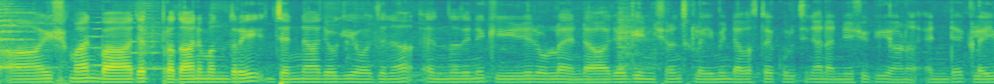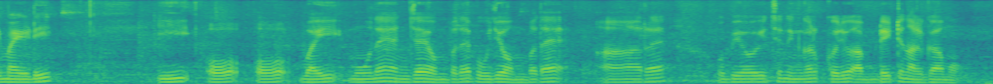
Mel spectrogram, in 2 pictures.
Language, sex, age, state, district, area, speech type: Malayalam, male, 18-30, Kerala, Idukki, rural, read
